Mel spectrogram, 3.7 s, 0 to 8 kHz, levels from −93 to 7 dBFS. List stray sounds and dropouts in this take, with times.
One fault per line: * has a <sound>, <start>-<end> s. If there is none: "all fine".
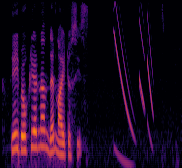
* has a chirp, 2.3-3.1 s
